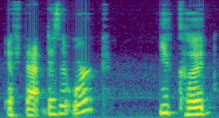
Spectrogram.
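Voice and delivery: plain reading voice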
